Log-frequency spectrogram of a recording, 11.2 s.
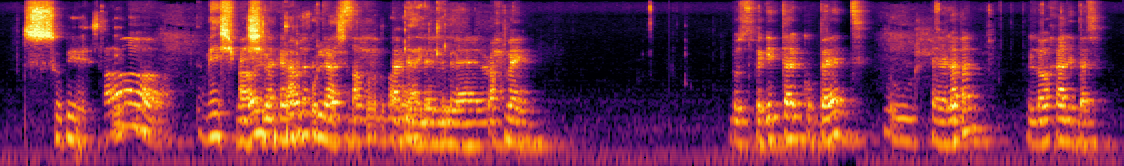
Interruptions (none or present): present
